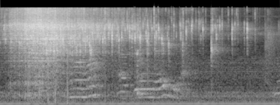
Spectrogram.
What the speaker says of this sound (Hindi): अब हम ऑयल डाल देंगे।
